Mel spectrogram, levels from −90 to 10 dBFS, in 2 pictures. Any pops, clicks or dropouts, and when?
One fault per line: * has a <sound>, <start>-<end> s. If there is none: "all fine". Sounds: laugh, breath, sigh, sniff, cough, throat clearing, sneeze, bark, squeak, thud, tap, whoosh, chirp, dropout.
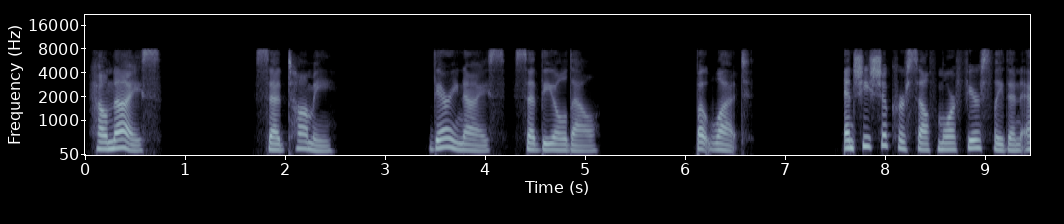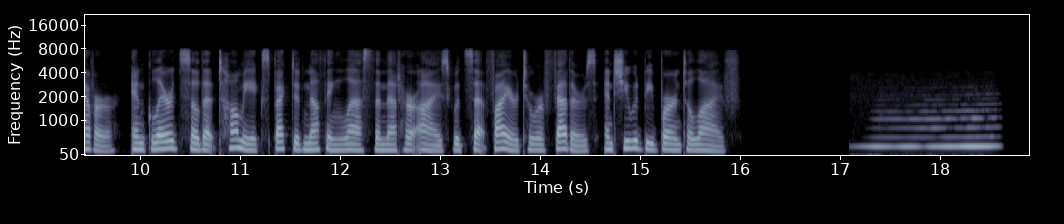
* has a squeak, 17.1-18.6 s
